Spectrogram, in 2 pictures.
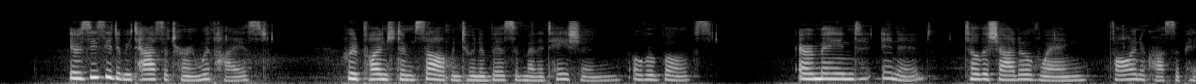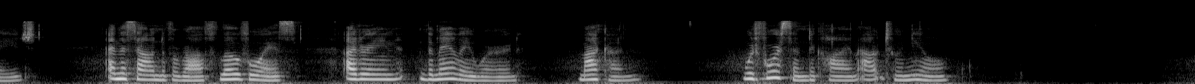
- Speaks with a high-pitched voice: Yes, high, 215 Hz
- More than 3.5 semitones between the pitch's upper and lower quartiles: Yes, average, 4.1 semitones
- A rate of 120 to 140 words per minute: Yes, slow, 135 wpm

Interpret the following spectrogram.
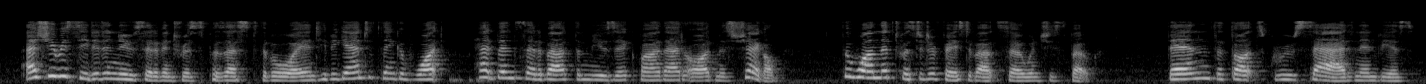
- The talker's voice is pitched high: Yes, high, 220 Hz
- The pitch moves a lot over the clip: Yes, wide, 5.7 semitones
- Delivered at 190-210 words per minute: Yes, average, 195 wpm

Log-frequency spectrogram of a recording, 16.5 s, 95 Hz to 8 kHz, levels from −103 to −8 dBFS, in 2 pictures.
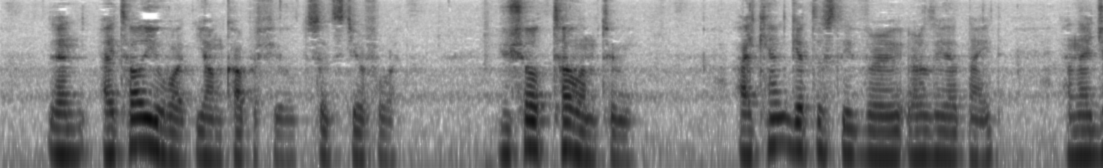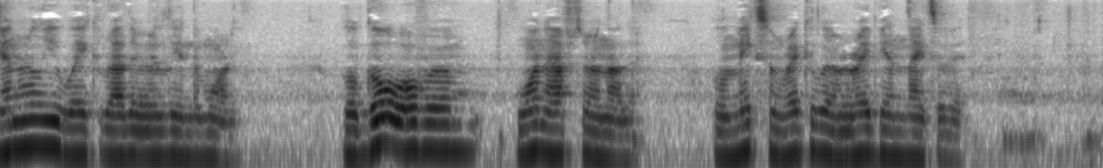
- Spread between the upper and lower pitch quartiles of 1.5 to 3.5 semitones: Yes, average, 3.2 semitones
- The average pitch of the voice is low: Yes, low, 130 Hz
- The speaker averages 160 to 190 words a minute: Yes, average, 175 wpm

